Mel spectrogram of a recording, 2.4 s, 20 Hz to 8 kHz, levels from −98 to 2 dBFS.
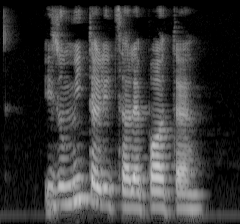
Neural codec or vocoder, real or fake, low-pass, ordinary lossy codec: none; real; 7.2 kHz; none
